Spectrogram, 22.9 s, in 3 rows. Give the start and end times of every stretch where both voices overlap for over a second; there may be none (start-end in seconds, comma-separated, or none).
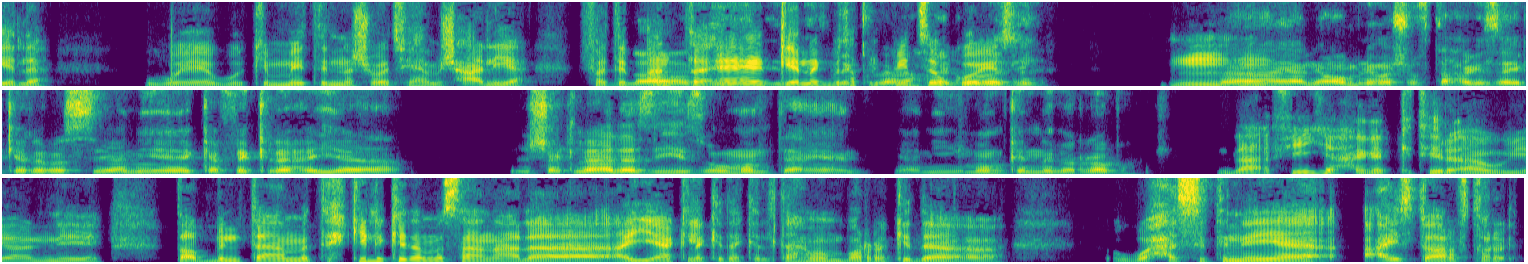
3.0-5.2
